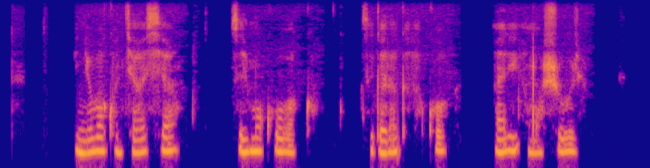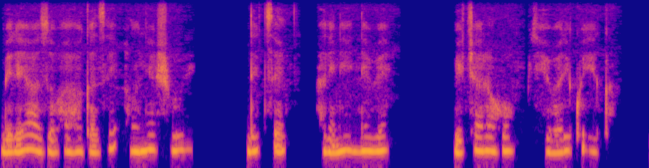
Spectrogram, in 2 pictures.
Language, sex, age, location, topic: Kinyarwanda, female, 18-24, Nyagatare, government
